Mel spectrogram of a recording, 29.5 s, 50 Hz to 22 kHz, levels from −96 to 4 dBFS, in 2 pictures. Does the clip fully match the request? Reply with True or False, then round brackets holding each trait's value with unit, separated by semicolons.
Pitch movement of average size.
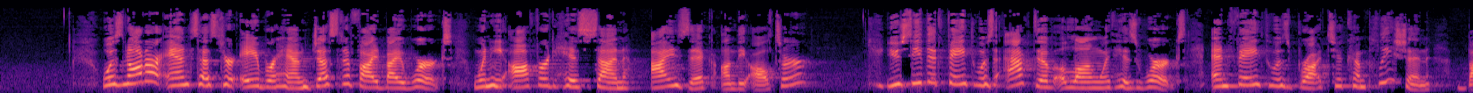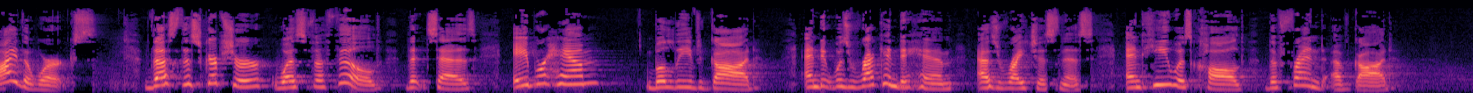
False (6.9 semitones)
